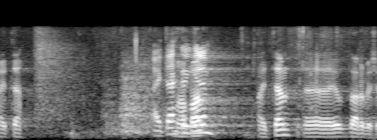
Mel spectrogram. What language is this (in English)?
Estonian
